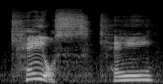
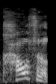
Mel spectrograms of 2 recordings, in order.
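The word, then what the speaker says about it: chaos: 퓨레 플립은 어떻게 하는 것에 대해서 설명을 했는데, 자, 우리가 말하는 퓨레 플립, 그리고 케이오스. 누가 카오스라 그러더라고, 이거 영어식 발음 아니죠. 원래 케이오스입니다.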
